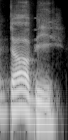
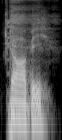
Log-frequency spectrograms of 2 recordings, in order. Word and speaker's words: Derby: in london you're in derby or derby how do you pronounce that yeah darby um i know it's a difficult one for you australians but yeah derby that's the way you pronounce it the slanter doesn't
